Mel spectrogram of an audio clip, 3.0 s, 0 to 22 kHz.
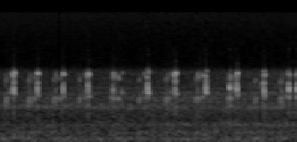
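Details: Two owls bonding at 4:27 AM on 22 September 2014, shortly before roosting for the day; a steady run of sharp, clicking chitters repeated about four times per second, slightly uneven in spacing.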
